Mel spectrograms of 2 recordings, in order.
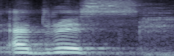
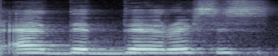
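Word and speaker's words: address: طيب هنا ادريس يعني عنوان، وكلمة ادريس الدي انطقها مرة واحدة والاس برضو انطقها مرة واحدة، خلاص يعني ما اقولش ادد ريسس، لا غلط.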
